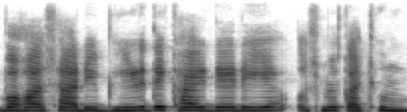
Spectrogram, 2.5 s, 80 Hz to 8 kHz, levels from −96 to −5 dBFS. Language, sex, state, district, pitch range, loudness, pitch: Hindi, female, Uttar Pradesh, Jyotiba Phule Nagar, 225-230 Hz, -14 LUFS, 225 Hz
